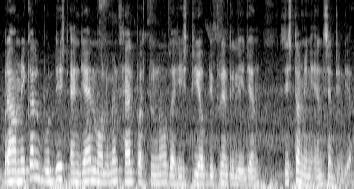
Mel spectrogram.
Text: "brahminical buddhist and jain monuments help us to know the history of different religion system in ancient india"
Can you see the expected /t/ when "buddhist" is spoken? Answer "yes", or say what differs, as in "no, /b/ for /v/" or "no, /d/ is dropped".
yes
